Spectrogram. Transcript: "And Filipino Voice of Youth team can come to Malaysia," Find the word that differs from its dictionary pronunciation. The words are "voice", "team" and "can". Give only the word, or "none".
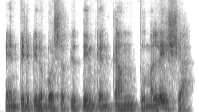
voice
